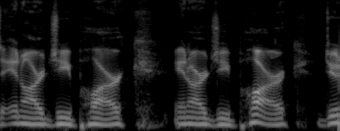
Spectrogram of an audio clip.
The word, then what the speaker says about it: NRG Park: Junkie says NRG Park, home of the Houston Texans, is pronounced by spelling out the letters NRG Park. NRG Park. Do not pronounce it as the word quote energy or energy.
